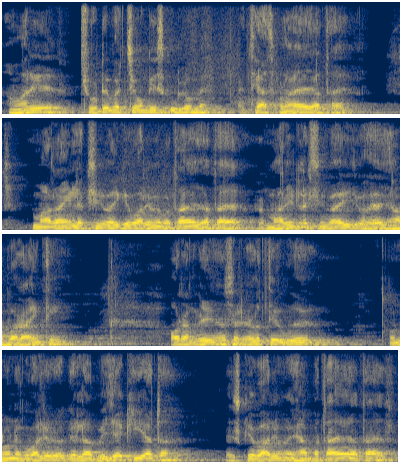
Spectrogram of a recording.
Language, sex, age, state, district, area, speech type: Hindi, male, 60+, Madhya Pradesh, Gwalior, rural, spontaneous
